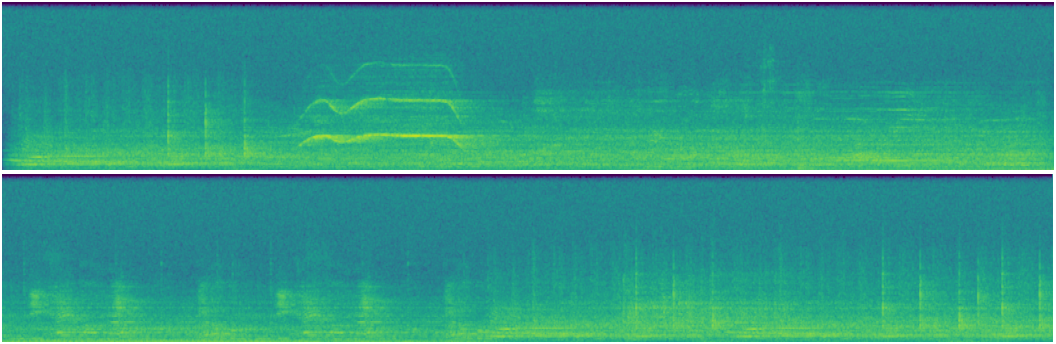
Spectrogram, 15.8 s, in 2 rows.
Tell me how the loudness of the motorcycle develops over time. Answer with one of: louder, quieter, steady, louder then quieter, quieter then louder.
louder then quieter.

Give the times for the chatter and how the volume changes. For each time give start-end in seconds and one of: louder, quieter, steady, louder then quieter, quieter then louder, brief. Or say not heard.
0.0-15.7 steady.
